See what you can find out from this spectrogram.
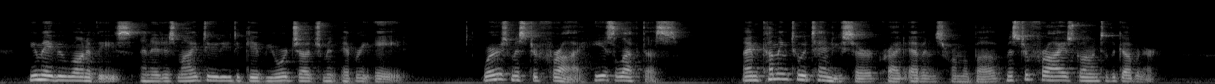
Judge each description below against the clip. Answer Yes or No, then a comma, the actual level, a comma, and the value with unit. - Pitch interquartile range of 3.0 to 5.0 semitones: Yes, average, 4.6 semitones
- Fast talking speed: Yes, fast, 210 wpm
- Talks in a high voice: No, medium, 170 Hz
